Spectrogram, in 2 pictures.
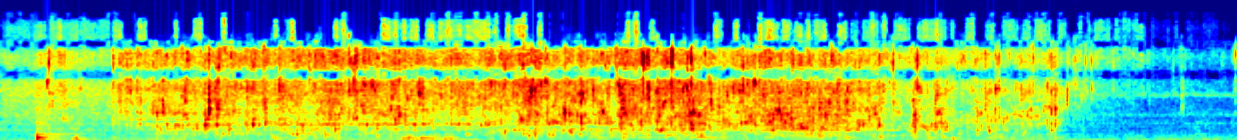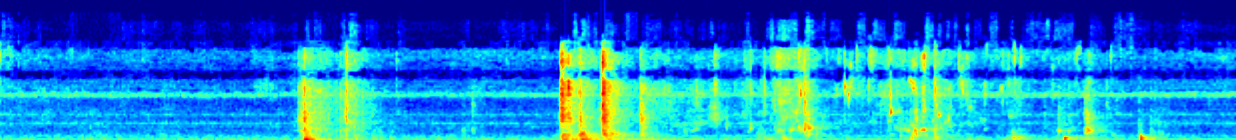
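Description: Four cups of hot water pour steadily into a pot with a splashing rush for several seconds, then stop, followed by scattered clinks and knocks of kitchenware.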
